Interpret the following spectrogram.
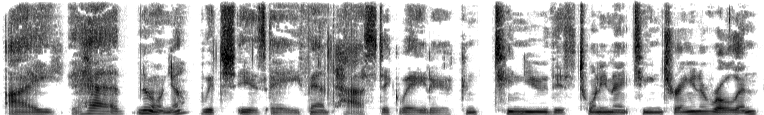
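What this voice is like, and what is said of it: Badly damaged, strained voice. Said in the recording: “As you can hear, my voice is pretty profoundly screwed up”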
